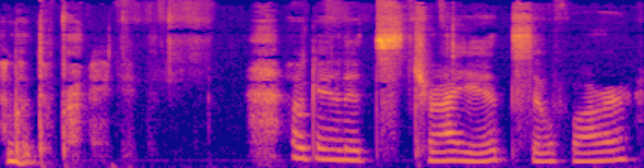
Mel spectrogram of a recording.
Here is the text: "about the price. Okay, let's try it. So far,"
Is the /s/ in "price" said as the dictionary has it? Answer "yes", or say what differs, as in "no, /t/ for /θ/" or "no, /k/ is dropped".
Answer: no, /s/ is dropped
